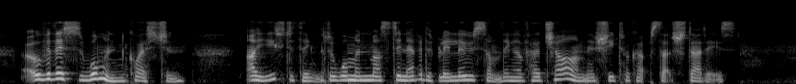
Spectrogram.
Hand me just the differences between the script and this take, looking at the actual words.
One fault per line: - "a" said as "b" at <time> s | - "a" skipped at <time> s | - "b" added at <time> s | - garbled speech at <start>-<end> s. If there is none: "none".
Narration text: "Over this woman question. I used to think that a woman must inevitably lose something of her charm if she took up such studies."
none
